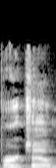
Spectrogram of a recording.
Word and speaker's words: Bertaut: You can follow me on Twitter, at Mike Berto. My last name is spelled B-E-R-T-A-U-T.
